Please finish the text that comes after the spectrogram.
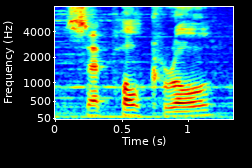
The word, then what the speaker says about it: sepulchral: Sepulchral Ray is how that should be pronounced.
